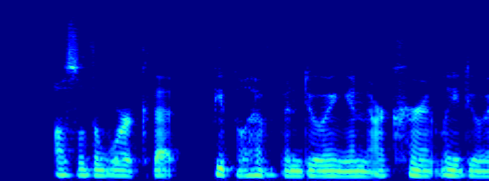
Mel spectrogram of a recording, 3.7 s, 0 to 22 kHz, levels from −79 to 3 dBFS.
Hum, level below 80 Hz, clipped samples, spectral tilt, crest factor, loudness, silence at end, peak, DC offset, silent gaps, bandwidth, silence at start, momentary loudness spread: none; -84 dBFS; under 0.1%; -6 dB/octave; 16 dB; -42 LUFS; 0 s; -26 dBFS; under 0.1%; none; 15.5 kHz; 0.4 s; 4 LU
